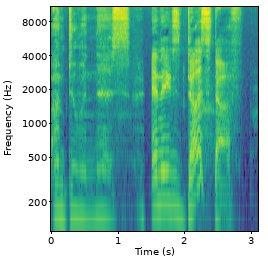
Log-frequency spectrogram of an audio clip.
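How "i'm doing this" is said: barely-there, hushed half-whisper. Mocking an actor who barely speaks in his movies, Keanu Reeves half-whisper. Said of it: "he kind of whispers".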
